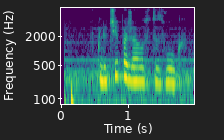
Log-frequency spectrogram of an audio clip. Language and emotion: Russian, neutral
